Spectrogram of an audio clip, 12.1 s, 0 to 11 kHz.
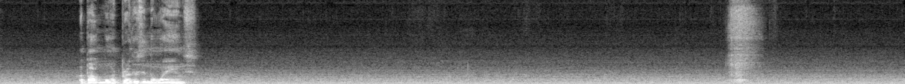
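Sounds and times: steady low hum: 0:00.0 - 0:12.0
short hiss: 0:09.7 - 0:10.2.

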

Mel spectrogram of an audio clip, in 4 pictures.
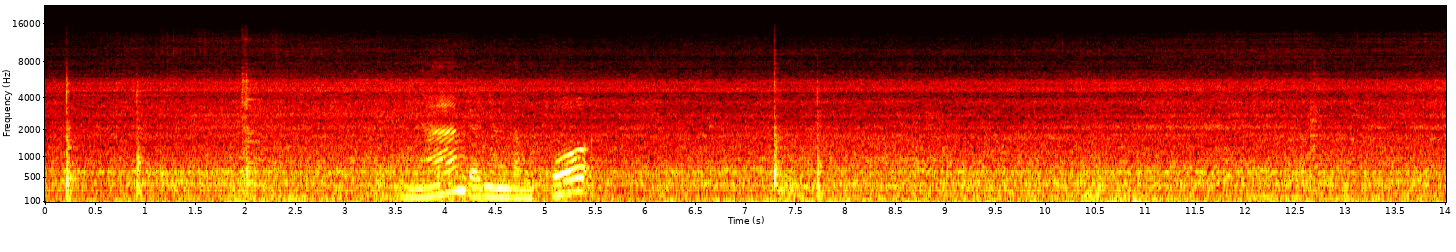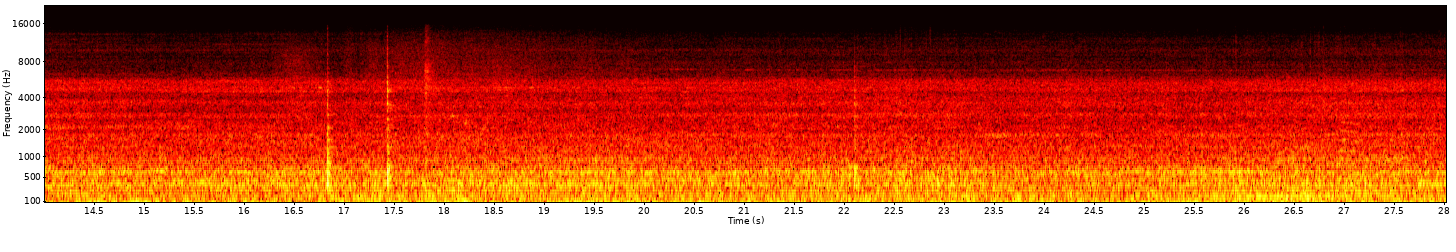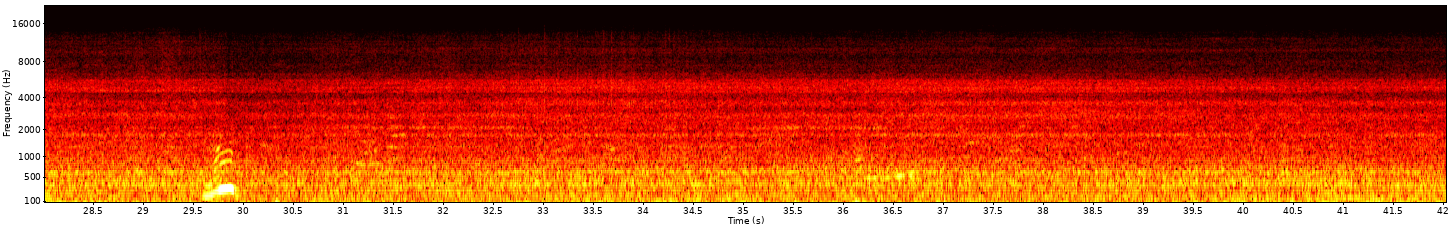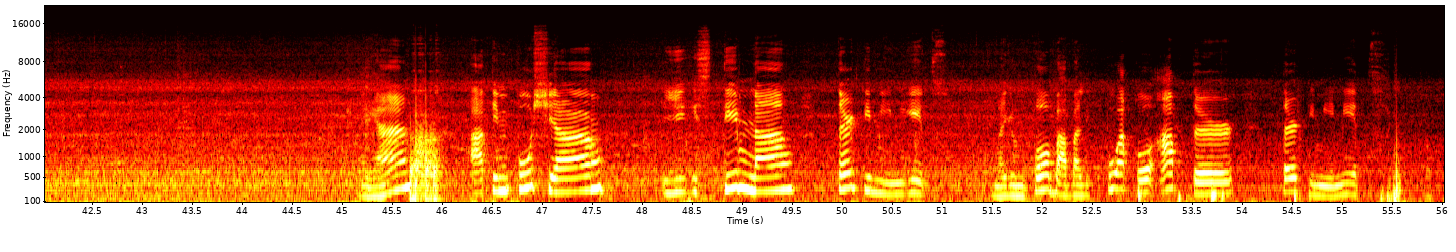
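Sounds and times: boiling water hissing and rumbling: 0:00.0 - 0:56.0.

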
